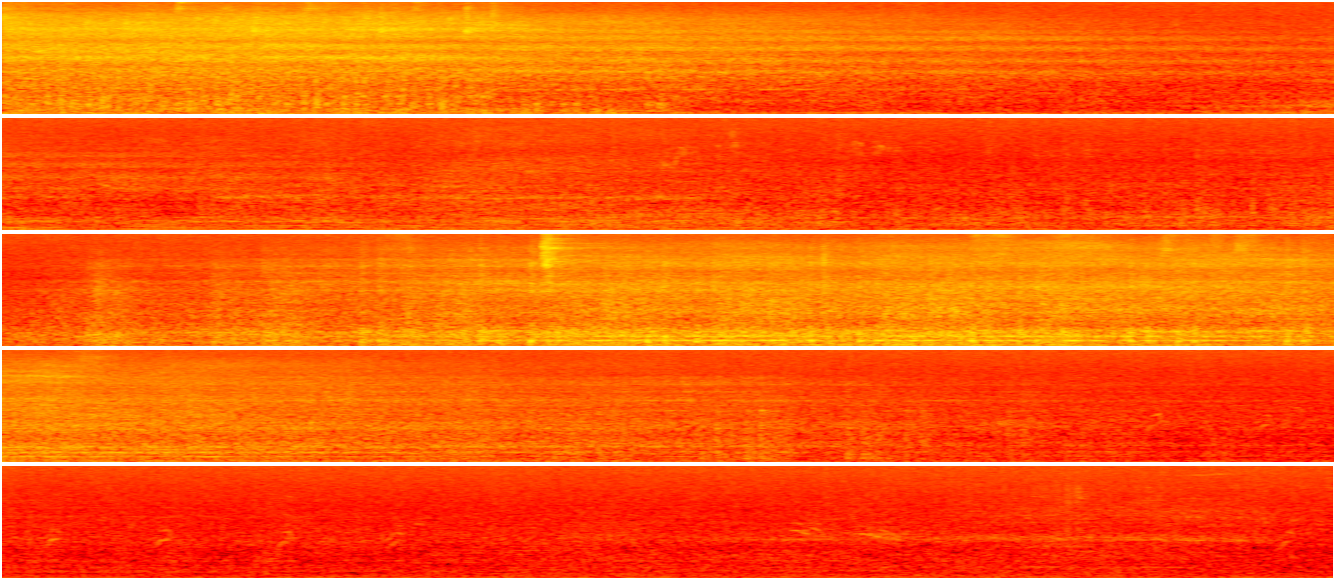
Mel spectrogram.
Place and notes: above train tracks, near Kyoto Station - shinkansen, passengers trains, cargo, crows
... and audible microphones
